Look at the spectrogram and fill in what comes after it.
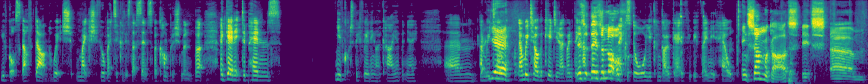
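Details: Adult woman speaking; normal speech.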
